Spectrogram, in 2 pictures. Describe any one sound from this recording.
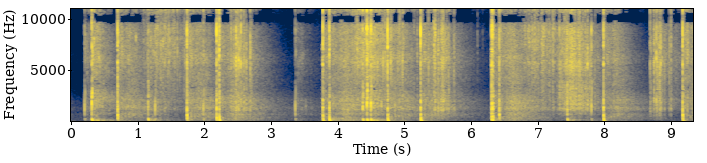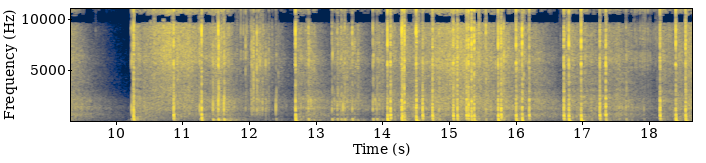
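Fireworks bang and crackle in rapid bursts outdoors.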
